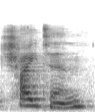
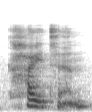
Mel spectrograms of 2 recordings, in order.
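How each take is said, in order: First: The word begins with a ch sound. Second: The word begins with a hard k sound. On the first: The speaker calls it wrong. "you would not say" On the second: The speaker calls it right. "C H always has a hard K sound"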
